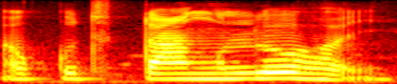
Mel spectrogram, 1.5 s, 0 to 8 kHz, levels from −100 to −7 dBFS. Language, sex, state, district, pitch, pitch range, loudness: Magahi, female, Jharkhand, Palamu, 195 Hz, 190-205 Hz, -17 LUFS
